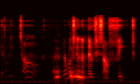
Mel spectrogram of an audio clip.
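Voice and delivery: high, quick character dialogue; story character. A narrator's reading.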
